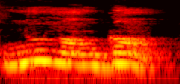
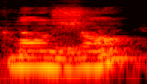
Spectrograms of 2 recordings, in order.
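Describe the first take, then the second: First: Mangons with a hard G as in "go". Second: Mangeons with a soft French "zh" G. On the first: Teacher showing the misspelt form's sound, hard G. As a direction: say nous mangons with "g", never "zh". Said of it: "we are going to pronounce it". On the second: Teacher showing the correct nous form, soft G. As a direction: say mangeons with G as in "genre". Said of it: "remain J". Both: Shown as a demonstration.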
